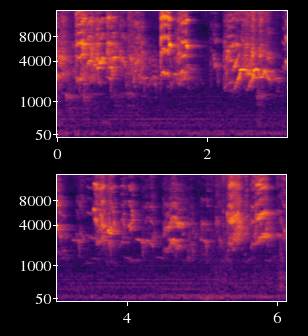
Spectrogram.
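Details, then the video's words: Lovebirds busy at newly added nest boxes, a flock chattering in irregular bursts of harsh, high squawky chirps roughly once a second, separated by short lulls. "Lovebirds add nest boxes activity & chirping sounds"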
